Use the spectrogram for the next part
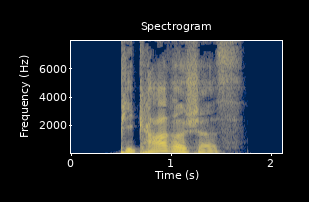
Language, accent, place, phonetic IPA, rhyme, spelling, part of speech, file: German, Germany, Berlin, [piˈkaːʁɪʃəs], -aːʁɪʃəs, pikarisches, adjective, De-pikarisches.ogg
- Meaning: strong/mixed nominative/accusative neuter singular of pikarisch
